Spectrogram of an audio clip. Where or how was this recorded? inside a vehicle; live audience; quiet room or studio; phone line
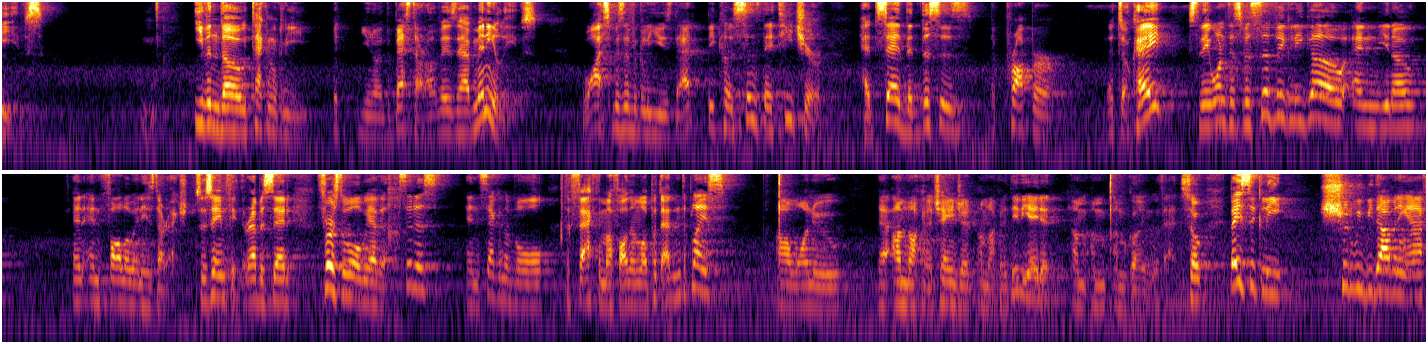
live audience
